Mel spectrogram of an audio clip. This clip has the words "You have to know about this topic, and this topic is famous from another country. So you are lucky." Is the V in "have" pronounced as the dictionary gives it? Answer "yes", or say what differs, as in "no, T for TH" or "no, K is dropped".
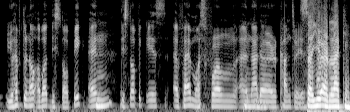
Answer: no, F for V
